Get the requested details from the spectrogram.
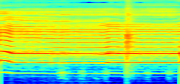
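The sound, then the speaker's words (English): A person lets out one loud, sustained scream at a steady high pitch, held for about two seconds with a brief crackle near the end, and no talking alongside it. “And then the screaming, the podcast screaming.”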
